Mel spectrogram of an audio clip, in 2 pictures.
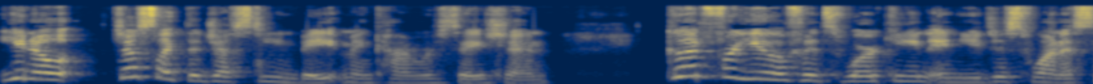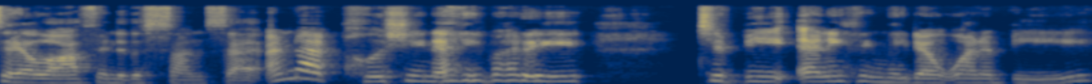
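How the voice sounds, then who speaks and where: A woman at a fairly high pitch with very wide pitch swings, at a moderate pace. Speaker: podcast co-host. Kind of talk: casual chat. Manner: soft-spoken.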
